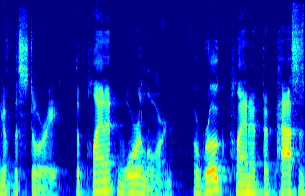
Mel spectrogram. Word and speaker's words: Worlorn: And Warlorn rhymes with forlorn, which means abandoned or lonely.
